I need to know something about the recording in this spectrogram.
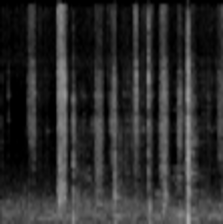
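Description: Tennis rally on a hard court: a few sharp pops of the ball off rackets and the court, the loudest one near the end. Faint voices are heard in the background.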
